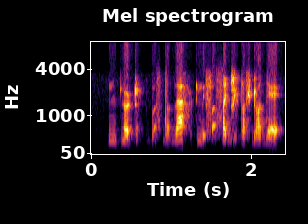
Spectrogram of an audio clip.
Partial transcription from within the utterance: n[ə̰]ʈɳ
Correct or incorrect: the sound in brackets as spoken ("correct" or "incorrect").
correct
